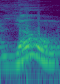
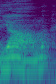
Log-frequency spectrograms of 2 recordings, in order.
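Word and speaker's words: יום: to be honest uh yom is the hebrew word for uh day sometimes people pronounce yom as yam uh but even then they understand it's y o m when they're transliterating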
